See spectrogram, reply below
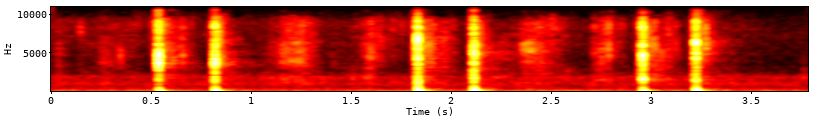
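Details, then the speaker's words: Chest percussion to find heart borders, left middle finger as pleximeter tapped by the right hand, starting at the right heart border: three pairs of finger taps shifting from resonant lung to dull heart. "Di sini kita bisa melihat perubahan suara dari sonor ke redup"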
